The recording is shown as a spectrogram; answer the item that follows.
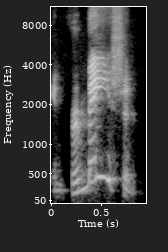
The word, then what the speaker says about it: information: Today, I have read a very interesting piece of information. You notice when I reached information, I'm putting more strength, more energy on may.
